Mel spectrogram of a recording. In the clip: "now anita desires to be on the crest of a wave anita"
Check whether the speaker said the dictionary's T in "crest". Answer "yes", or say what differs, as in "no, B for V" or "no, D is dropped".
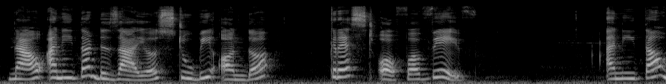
yes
